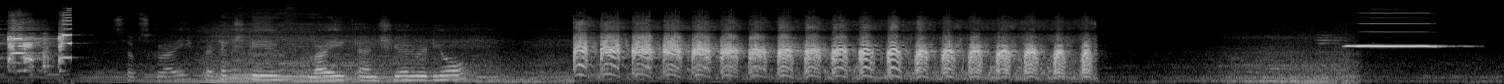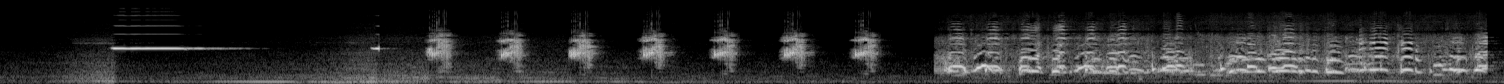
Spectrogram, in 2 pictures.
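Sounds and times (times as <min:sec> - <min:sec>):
duck quacking fast: 0:00.0 - 0:00.8, 0:05.8 - 0:11.0, 0:19.3 - 0:29.7
toucan croaking calls: 0:00.0 - 0:00.9, 0:18.8 - 0:25.9
thrush long whistles: 0:13.4 - 0:14.9, 0:16.1 - 0:17.7.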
